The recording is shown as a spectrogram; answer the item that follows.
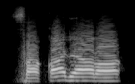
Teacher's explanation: Qaf and Ra we read in heavy sound.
